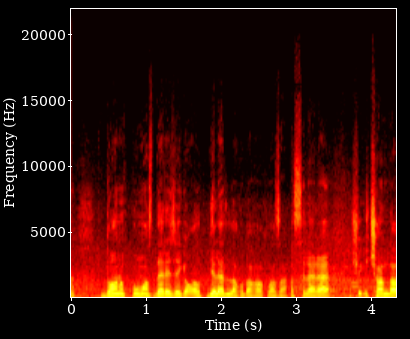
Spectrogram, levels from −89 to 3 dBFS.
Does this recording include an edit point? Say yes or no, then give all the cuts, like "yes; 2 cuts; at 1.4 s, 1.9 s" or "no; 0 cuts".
yes; 1 cut; at 3.0 s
